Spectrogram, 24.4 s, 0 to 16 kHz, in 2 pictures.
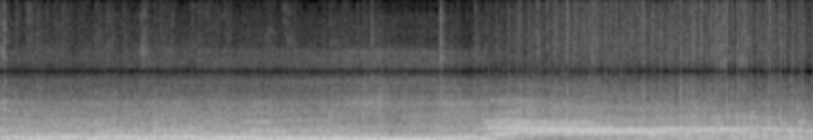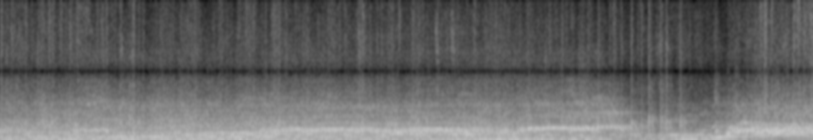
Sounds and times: Crowd: 0:00.0 - 0:24.4
Cheering: 0:07.2 - 0:22.1, 0:22.8 - 0:24.4.

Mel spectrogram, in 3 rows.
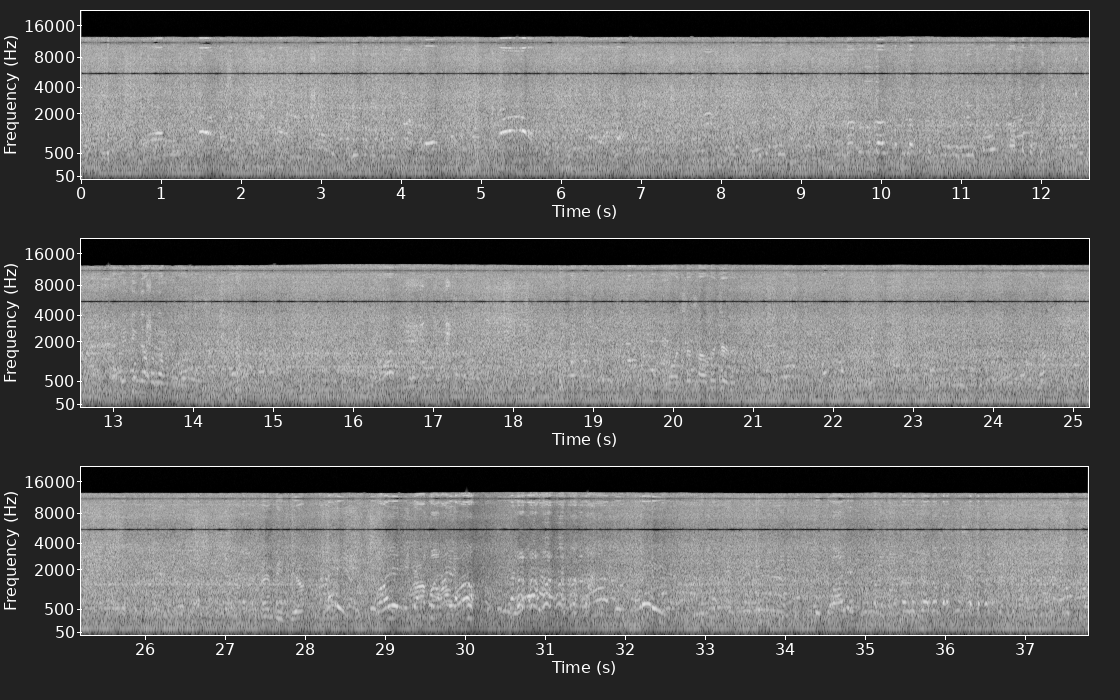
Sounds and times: Hubbub, speech noise, speech babble: 0:00.0 - 0:37.7
Speech: 0:00.0 - 0:37.7.

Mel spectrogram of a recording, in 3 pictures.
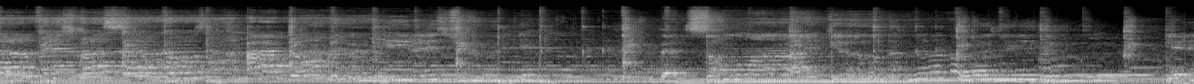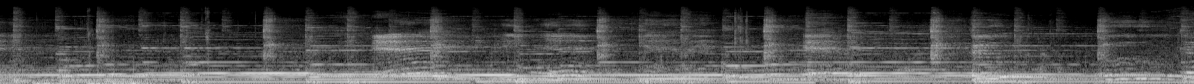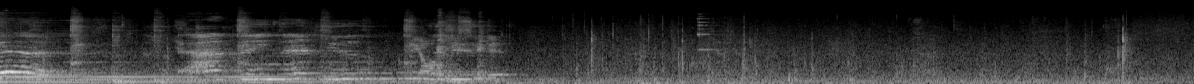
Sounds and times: Vocal music: 0:00.0 - 0:29.4.

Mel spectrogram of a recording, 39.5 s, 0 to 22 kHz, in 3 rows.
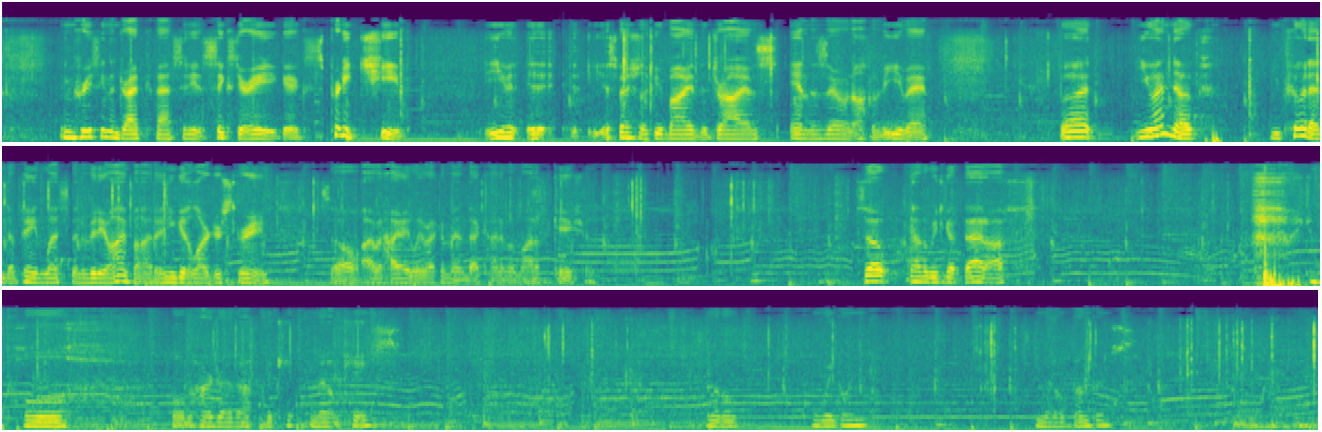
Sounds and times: Speech: 0:00.6 - 0:04.1, 0:04.8 - 0:09.3, 0:10.6 - 0:19.1, 0:21.8 - 0:23.5, 0:26.0 - 0:27.2, 0:28.1 - 0:30.3, 0:33.4 - 0:33.8, 0:34.5 - 0:35.1, 0:36.7 - 0:37.7.

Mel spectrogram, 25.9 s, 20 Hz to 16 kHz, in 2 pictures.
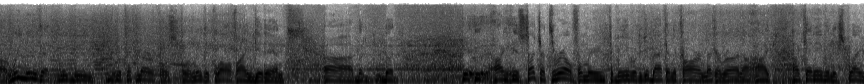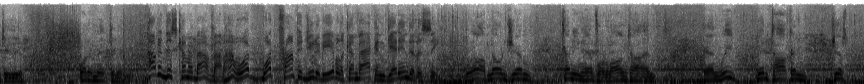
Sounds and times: Speech: 0:00.0 - 0:06.0, 0:06.8 - 0:13.4, 0:20.0 - 0:22.9, 0:23.5 - 0:25.7.

